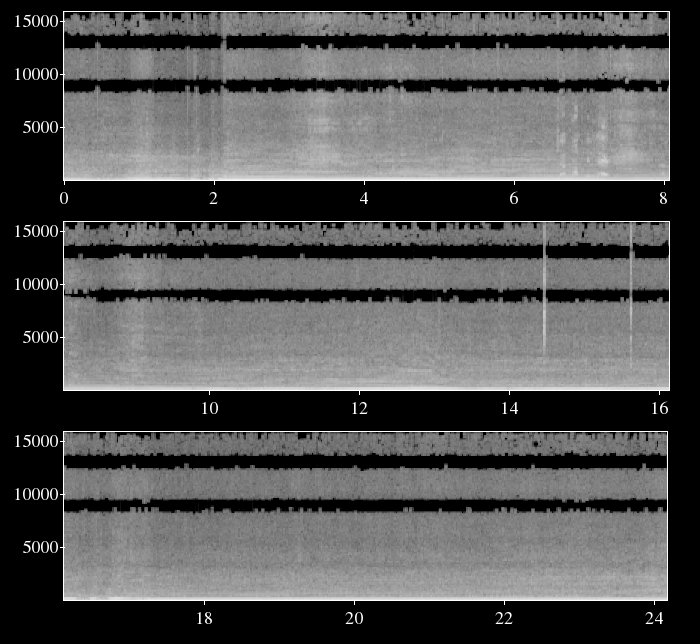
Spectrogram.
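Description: A car engine drones steadily from inside the car, its pitch shifting now and then.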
